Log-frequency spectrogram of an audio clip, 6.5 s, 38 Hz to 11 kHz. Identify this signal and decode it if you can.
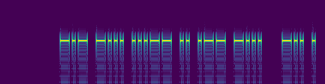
Morse code, heard as a keyed tone, about 21 wpm, 700 Hz. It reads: KB3IWB DE
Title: USA Callsign DE Callsign - 6 Characters - 20wpm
